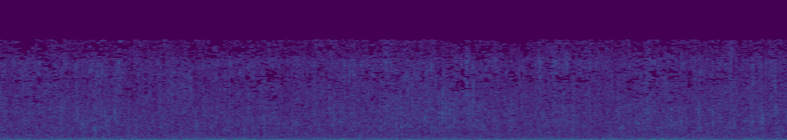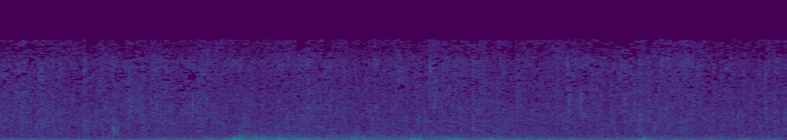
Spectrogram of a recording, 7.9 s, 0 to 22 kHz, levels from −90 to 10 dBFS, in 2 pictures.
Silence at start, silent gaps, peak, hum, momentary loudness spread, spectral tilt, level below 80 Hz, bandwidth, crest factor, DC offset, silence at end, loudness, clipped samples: 0 s; none; -38 dBFS; none; 4 LU; -3.5 dB/octave; -64 dBFS; 16 kHz; 18 dB; under 0.1%; 0 s; -57 LUFS; under 0.1%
